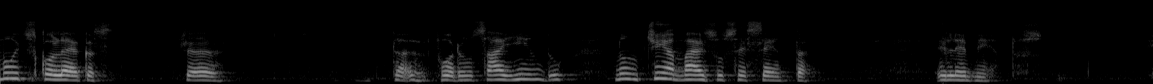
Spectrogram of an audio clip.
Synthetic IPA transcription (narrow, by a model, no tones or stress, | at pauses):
mũj̃t̪ʊskolɛɡɐs | ʒa | t̪afoɾɐ̃w̃saĩnd̪ʊ | nɐ̃w̃t͡ʃĩɲɐ̃majzʊsesẽnt̪ɐ | elemẽnt̪ʊ̥s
